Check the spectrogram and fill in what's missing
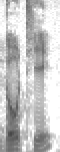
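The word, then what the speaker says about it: Gotye: En tout cas, la, chanson Somebody That I Used to Know du chanteur, du chanteur belge Gauthier, oui, c'est comme ça que ça se prononce, même si ça s'écrit tout croche.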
